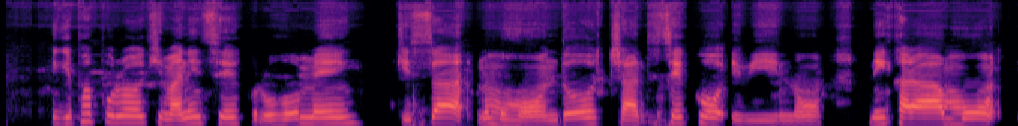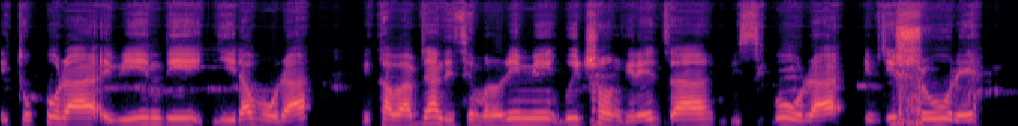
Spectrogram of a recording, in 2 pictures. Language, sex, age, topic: Rundi, male, 36-49, education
